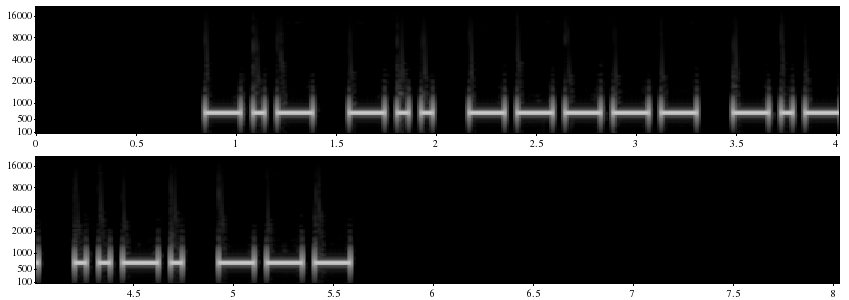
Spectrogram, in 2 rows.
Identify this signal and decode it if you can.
Morse code, heard as a keyed tone, about 20 wpm, 700 Hz. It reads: KD0KFO
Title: USA Call Signs - 6 Characters - Repeated 3x - 20wpm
